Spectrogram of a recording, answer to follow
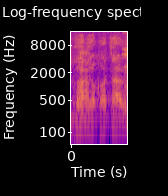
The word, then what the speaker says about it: Lojokotao: MP, Honorable Batum Ben Lojokotao. I hope that is the right pronunciation. Yes, Batum is the other pronunciation. Lojokotao is correct.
